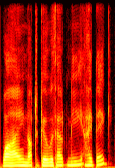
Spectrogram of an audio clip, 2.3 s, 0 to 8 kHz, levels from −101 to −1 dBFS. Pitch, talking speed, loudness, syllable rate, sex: 155 Hz, 180 wpm, -16 LUFS, 3.7 syllables/s, male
